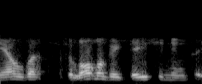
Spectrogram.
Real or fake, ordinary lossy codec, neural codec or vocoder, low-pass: real; Opus, 64 kbps; none; 3.6 kHz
